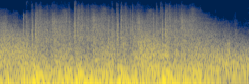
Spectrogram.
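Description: A warship's naval gun fires in the game World of Warships, a heavy, loud, close boom that swells into a long rumbling roar and slowly fades away, with no talking.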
